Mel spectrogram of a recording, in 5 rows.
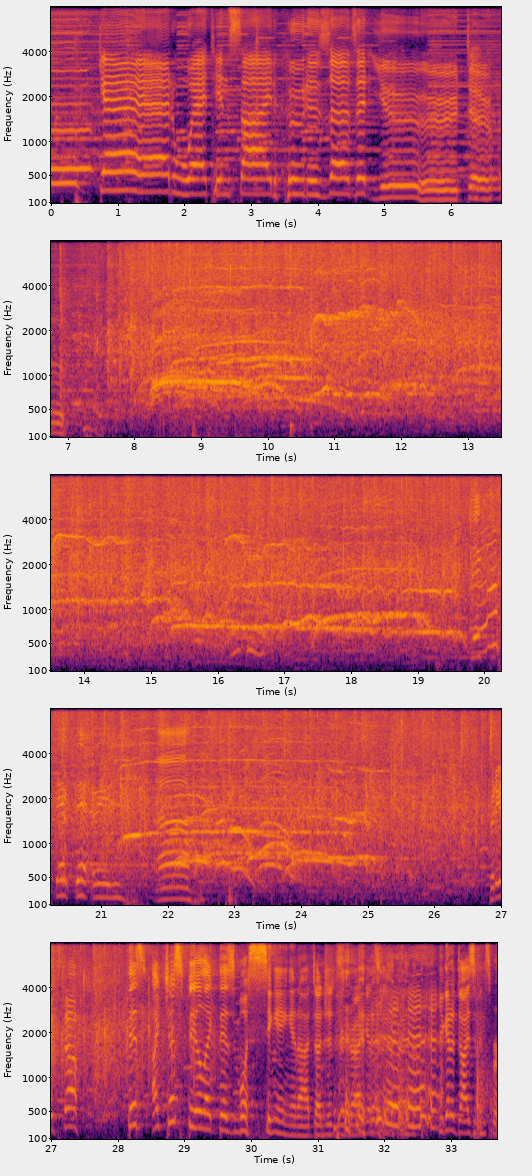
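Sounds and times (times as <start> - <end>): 
speech: 0.8 - 7.6, 20.4 - 23.0, 26.9 - 27.6, 28.2 - 33.6
laughter: 7.1 - 8.2, 19.8 - 22.7, 31.0 - 33.3
clapping applause: 7.4 - 29.6.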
